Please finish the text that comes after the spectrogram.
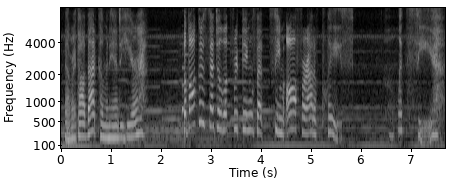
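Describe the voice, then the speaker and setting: A woman's voice: sits high, big pitch swings, unhurried, a bit bright, faint music behind, heavily acted. A woman voicing a determined, slightly grumpy little witch girl in a video game, self-assured and childlike, often muttering to herself.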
